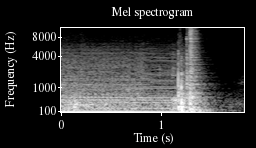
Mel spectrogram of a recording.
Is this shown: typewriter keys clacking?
no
